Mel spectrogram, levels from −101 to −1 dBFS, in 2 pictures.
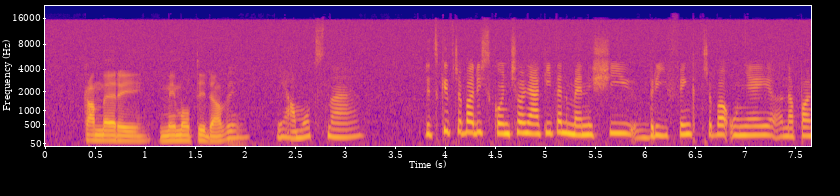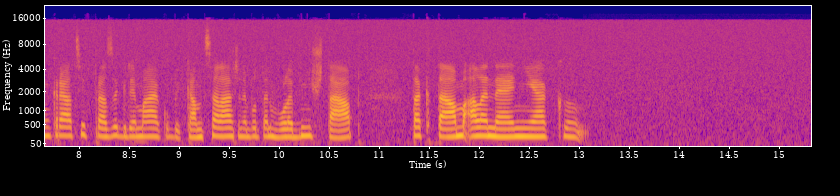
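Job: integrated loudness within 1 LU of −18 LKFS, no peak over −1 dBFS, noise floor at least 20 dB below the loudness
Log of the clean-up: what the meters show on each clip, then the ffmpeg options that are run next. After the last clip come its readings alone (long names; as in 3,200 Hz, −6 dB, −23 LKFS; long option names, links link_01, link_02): background noise floor −38 dBFS; target noise floor −41 dBFS; integrated loudness −20.5 LKFS; sample peak −4.0 dBFS; target loudness −18.0 LKFS
→ -af "afftdn=noise_reduction=6:noise_floor=-38"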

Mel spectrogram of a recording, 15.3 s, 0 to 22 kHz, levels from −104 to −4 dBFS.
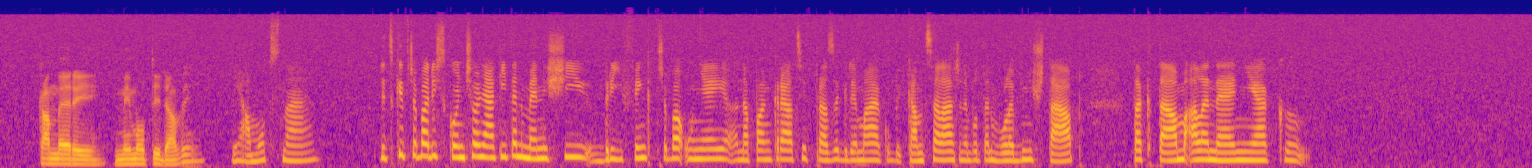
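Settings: background noise floor −43 dBFS; integrated loudness −20.5 LKFS; sample peak −4.0 dBFS; target loudness −18.0 LKFS
→ -af "volume=2.5dB"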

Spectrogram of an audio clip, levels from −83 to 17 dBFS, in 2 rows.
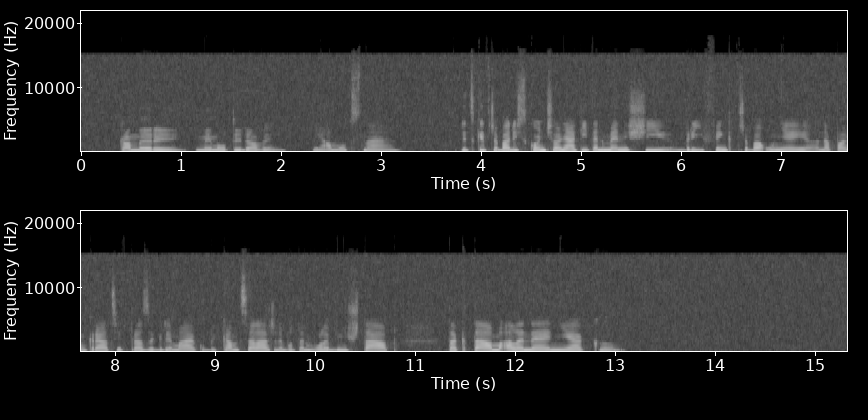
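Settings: integrated loudness −18.0 LKFS; sample peak −1.5 dBFS; background noise floor −40 dBFS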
